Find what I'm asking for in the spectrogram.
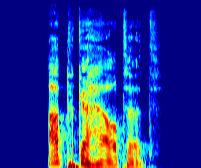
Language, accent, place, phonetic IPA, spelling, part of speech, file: German, Germany, Berlin, [ˈapɡəˌhɛʁtət], abgehärtet, verb, De-abgehärtet.ogg
- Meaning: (verb) past participle of abhärten; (adjective) hardened, hardy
